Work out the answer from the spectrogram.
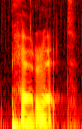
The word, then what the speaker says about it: prt: have a tentative pronunciation, they just stick an E in between all the consonants. So this word would be pronounced peret.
